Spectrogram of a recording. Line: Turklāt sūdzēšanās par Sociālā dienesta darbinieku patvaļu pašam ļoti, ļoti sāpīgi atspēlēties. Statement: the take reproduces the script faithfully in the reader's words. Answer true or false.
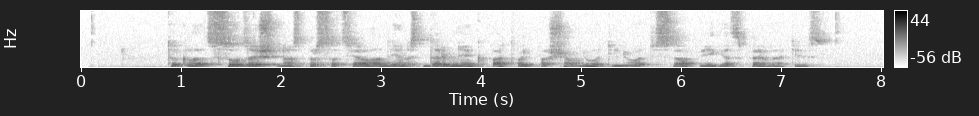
true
